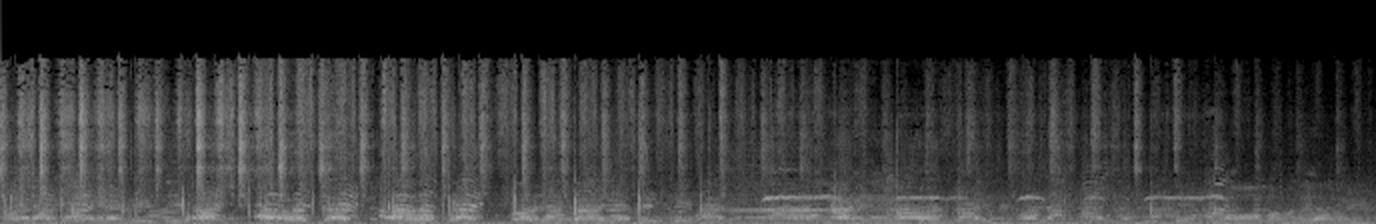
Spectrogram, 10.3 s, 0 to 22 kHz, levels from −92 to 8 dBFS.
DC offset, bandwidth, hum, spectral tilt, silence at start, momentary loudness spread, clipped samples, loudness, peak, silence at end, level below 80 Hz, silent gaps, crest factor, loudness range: under 0.1%; 17 kHz; none; -2.5 dB/octave; 0 s; 9 LU; under 0.1%; -34 LUFS; -14 dBFS; 0 s; -54 dBFS; none; 20 dB; 6 LU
